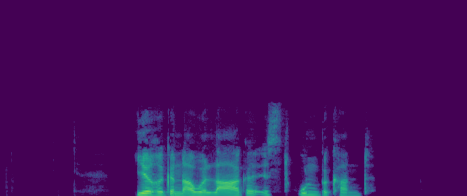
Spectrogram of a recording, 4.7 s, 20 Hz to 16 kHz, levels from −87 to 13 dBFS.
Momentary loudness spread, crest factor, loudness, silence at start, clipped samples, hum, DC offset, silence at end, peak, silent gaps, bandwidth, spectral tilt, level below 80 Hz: 14 LU; 20 dB; -18 LUFS; 1.35 s; under 0.1%; none; under 0.1%; 1.1 s; 0 dBFS; none; 7.4 kHz; -7.5 dB/octave; -62 dBFS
